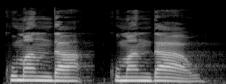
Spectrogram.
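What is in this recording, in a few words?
"cumandadau", Vernazzese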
